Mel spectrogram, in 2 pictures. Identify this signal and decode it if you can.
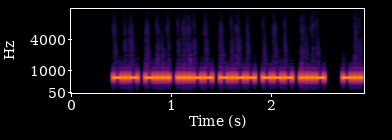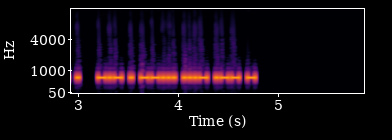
Morse code, heard as a keyed tone, about 41 wpm, 700 Hz. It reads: KB3YOV DE KE7VWT
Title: USA Callsign DE Callsign - 6 Characters - 45wpm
